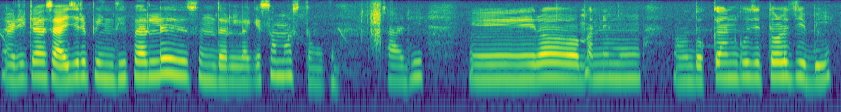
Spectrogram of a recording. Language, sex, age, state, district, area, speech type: Odia, female, 60+, Odisha, Kendujhar, urban, spontaneous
